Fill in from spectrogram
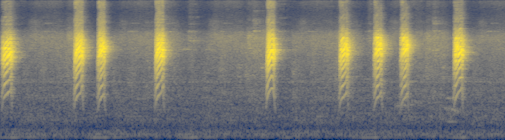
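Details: Lure calls from a tame white-breasted woodswallow: nine harsh, nasal notes, several in quick doubles and triples, others single, in a lively, uneven series over a quiet low hum.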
